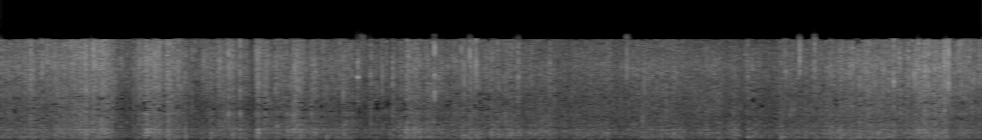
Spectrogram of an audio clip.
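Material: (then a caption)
Cherry pits. Hands squeeze a full red cotton neck pillow filled with cherry pits, then long nails scratch and tap its fabric. The pits shift with a steady, dense crunching rattle, like light rain, that stays at a fairly even level throughout and sits mostly in the mids, with little bass.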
